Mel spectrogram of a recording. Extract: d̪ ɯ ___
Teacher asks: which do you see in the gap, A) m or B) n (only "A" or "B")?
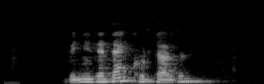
B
